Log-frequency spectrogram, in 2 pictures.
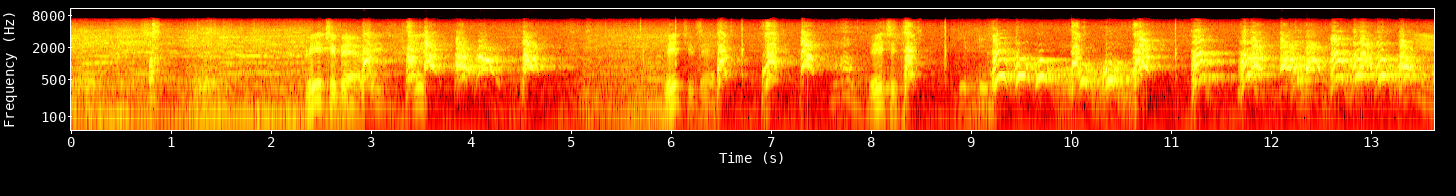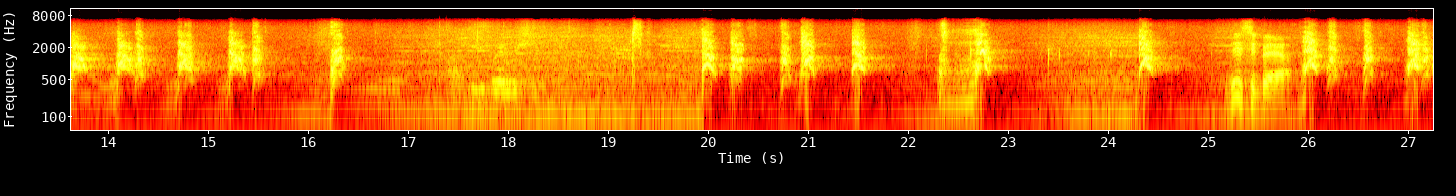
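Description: Dogs bark sharply and excitedly, close by.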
